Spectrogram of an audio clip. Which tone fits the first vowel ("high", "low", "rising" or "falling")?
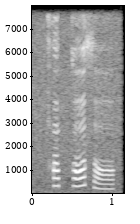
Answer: rising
